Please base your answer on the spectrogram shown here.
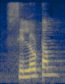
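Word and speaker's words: Psilotum: Pteridophytes के अंदर अभी तक हमने जो एग्जाम्पल्स देखे हैं वो है साल्विनिया, सिलोटम, सिलोटम की स्पेलिंग एस से नहीं बल्कि पी से स्टार्ट होती है, then Selaginella, lycopodium, Equisetum, Dryopteris, terrace and Adiantum.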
